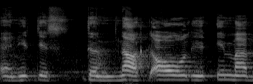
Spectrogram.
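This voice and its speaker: A woman with a Mississippi accent speaks at a fairly slow pace and a medium pitch. Her intonation is monotone and flat, and there is audible room echo. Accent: Southern US, Mississippi. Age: 80s+. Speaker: resident speaking at public comment. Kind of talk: public comment at council meeting.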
